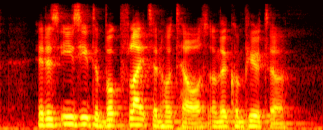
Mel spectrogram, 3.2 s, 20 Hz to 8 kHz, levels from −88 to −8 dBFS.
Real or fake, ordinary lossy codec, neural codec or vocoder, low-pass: real; none; none; 7.2 kHz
